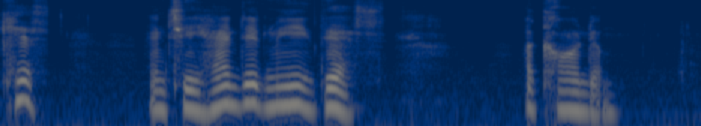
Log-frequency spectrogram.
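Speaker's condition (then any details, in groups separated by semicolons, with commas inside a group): Cerebral palsy; cerebral palsy since childhood, visible, coordination difficulties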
